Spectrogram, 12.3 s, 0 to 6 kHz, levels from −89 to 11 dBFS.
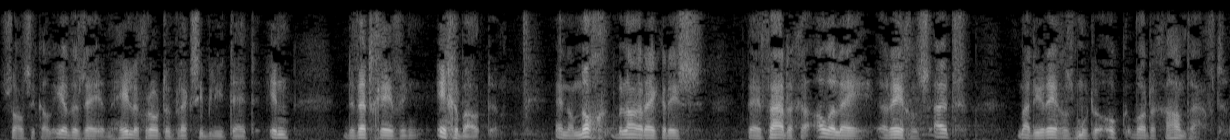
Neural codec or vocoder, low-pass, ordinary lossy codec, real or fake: none; 5.4 kHz; none; real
